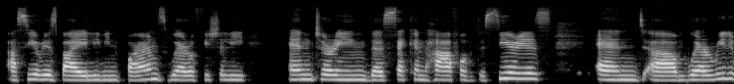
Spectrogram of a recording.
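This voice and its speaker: A woman's voice: mid-range voice, no room sound. A woman in her thirties hosting an online series on a video call, upbeat and chatty with small restarts. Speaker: host. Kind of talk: livestream webinar hosting. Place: small indoor room, plain wall.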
